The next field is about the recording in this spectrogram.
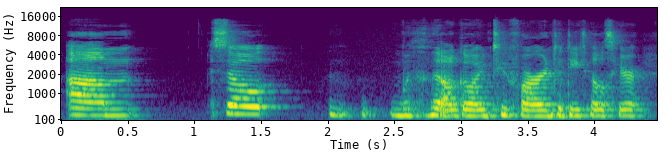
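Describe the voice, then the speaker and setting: A woman speaking as an interview guest and producer, pitching a project conversationally with enthusiasm and thoughtful pauses. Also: steady tone. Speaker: podcast guest, audio drama producer. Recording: echoey, roomy sound.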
